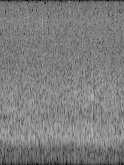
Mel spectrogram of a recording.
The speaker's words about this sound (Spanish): Mira cómo suena la lluvia cayendo aquí, mira. Pues es granizo.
